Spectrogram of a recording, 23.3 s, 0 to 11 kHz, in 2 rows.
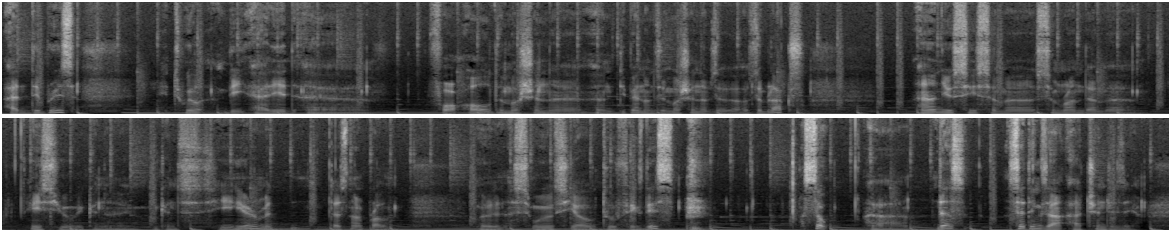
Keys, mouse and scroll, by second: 0.0 space, 6.2-7.1 middle drag, 11.5-12.1 middle drag, 12.6-13.3 middle drag, 14.9 middle click.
